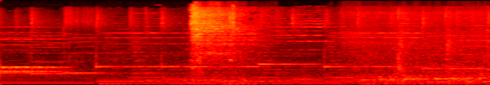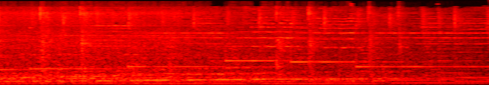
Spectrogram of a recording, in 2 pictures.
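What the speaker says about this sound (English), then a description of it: "now she gets on the train." A passenger train in the video game Trails of Cold Steel rumbles steadily on its own, a continuous rolling drone with a rising tone, game music running underneath.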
